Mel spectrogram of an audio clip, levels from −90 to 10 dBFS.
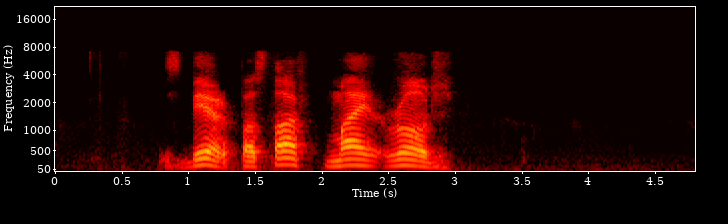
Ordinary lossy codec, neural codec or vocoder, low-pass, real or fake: Opus, 64 kbps; codec, 16 kHz, 1 kbps, X-Codec, WavLM features, trained on Multilingual LibriSpeech; 7.2 kHz; fake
